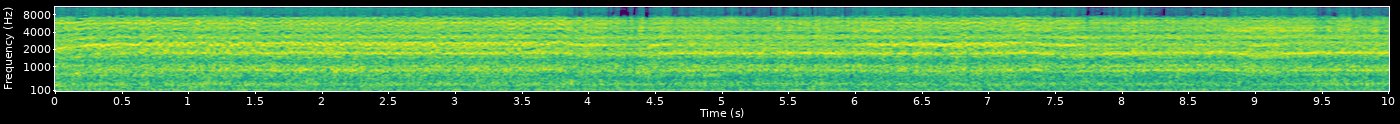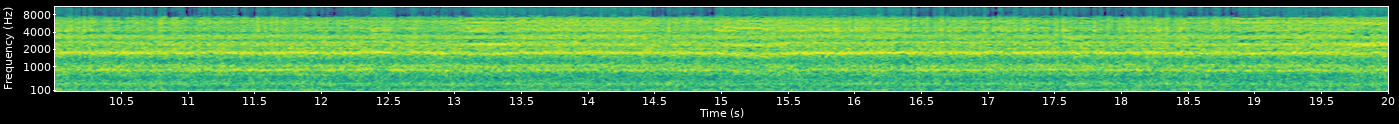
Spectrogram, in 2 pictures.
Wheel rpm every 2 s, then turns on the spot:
180, 210, 230, 220, 220, 230, 230, 230, 230, 230.
none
